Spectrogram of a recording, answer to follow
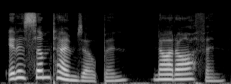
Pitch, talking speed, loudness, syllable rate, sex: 220 Hz, 130 wpm, -18 LUFS, 5.6 syllables/s, female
